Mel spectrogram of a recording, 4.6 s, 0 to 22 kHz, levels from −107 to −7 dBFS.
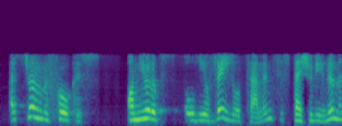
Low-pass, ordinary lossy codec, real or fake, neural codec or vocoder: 3.6 kHz; none; fake; codec, 16 kHz, 0.5 kbps, X-Codec, HuBERT features, trained on general audio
